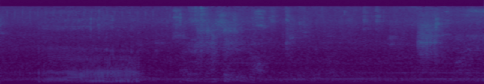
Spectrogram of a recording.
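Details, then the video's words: Goski the dog snoring: one drawn-out, rasping, harmonic snore from about half a second to two seconds, followed by quieter, breathy rustling breaths through the rest of the recording. "Snoring goski"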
